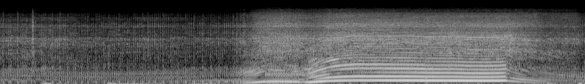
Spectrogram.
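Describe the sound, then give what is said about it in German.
Chainsaws cut as trees are felled in a forest in the Eibenstock forestry district. A quieter rough sawing noise gives way to an engine that revs up sharply, holds a loud, buzzing high pitch for a couple of seconds, then drops back down. “Im Wald bei Konrads Wiese ist das laute Geräusch von Motorsägen zu hören.”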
